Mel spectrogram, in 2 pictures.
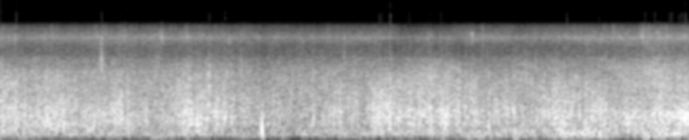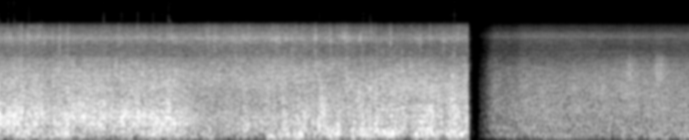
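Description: Heavy rain pouring onto paved ground, a loud, even hiss. About eleven and a half seconds in it cuts off abruptly and comes back as a quieter, steadier hiss.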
